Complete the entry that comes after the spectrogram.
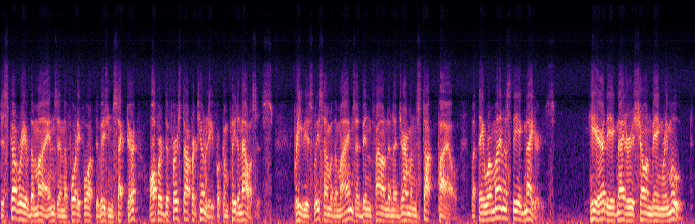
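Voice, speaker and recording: A man's voice: mid-range voice, lively intonation, a bit bright. Muffled 1940s male newsreel narrator. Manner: formal, factual, measured delivery. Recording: dull, noisy 1940s film soundtrack.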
